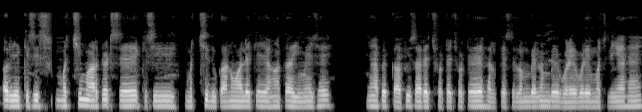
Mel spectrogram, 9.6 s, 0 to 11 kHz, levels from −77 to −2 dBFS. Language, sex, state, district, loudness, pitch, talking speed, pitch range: Hindi, male, Chhattisgarh, Raipur, -20 LUFS, 115 Hz, 180 wpm, 115-120 Hz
